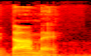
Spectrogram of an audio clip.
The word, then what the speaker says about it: dame: You say dame, right? Dame. Do I need the accent mark on that A? No. I don't. But what if I say damelo?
